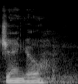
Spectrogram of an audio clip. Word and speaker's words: Django: Now, Django is obviously much more just brutal. – The D is silent. It's just Django.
